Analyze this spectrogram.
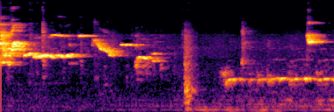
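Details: Canary song opening with loud, high whistled notes that slide downward, then a quick rattling trill, a brief gap, and a long, steady, lower-pitched whistled tone broken by a few sharp high chips.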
